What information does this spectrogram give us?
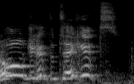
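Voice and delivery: high rising clueless ask; mock clueless question. Ed expecting him to have paid, high and clueless. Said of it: "So I get there".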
